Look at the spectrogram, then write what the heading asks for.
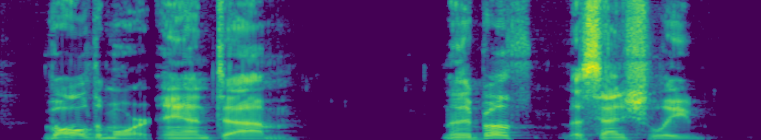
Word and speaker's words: Voldemort: The T is silent. Voldemort.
